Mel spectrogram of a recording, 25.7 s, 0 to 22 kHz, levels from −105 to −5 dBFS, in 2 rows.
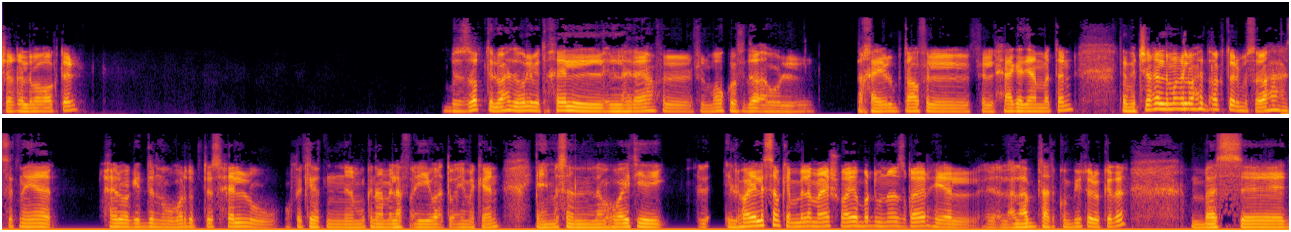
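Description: At 12.79 s there's a DC step: the zero line of the waveform suddenly jumps to a new offset of about −30 dBFS and stays there right through to the end, rather than stepping back or decaying. Something like an input carrying an offset being switched in, or a converter recalibrating, would do it. You hear it as a single low thump at that moment, while the speech itself carries on unchanged.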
